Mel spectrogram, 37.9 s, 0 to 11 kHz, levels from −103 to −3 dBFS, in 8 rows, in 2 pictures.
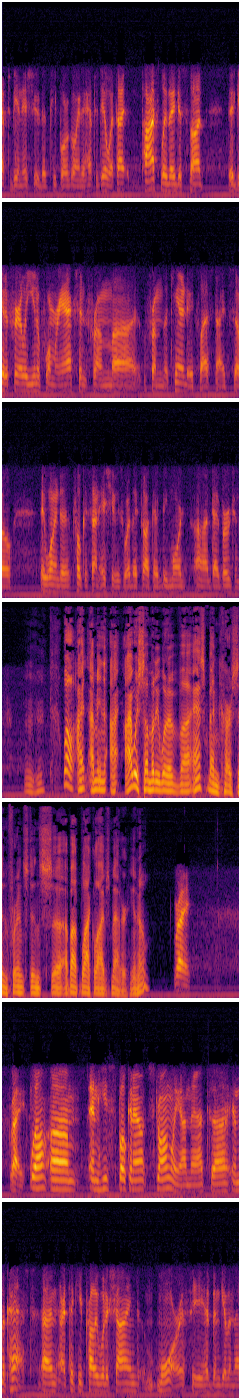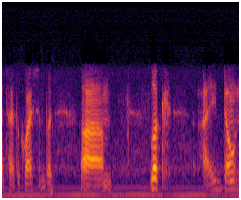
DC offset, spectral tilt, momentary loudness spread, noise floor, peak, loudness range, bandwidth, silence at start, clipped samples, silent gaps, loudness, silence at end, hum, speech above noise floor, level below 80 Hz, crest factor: under 0.1%; -5.5 dB/octave; 18 LU; -59 dBFS; -8 dBFS; 12 LU; 10.5 kHz; 0 s; under 0.1%; none; -29 LUFS; 0 s; none; 30 dB; -56 dBFS; 22 dB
